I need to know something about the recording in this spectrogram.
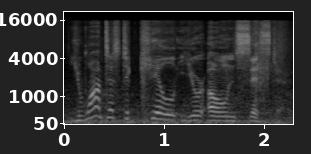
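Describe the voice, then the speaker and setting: An actor playing an indignant wood elf bard in a video game, expressive and protesting. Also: male voice, a little high, moderate pace, background noise. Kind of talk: video game mod voice acting.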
